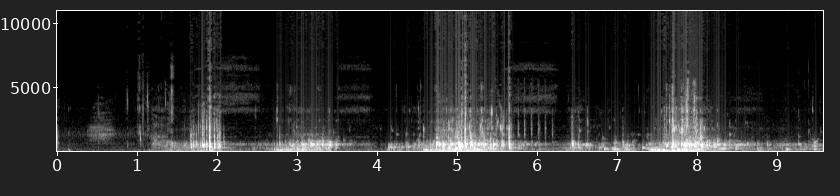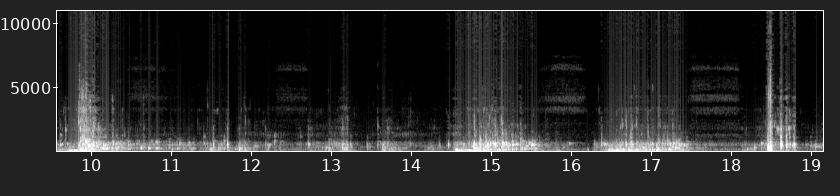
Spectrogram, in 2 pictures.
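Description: Underwater breathing of a diver through an air regulator: bubbly exhalations surging past the microphone every two to three seconds, with a faint steady hum beneath.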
